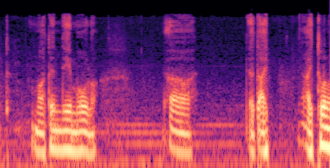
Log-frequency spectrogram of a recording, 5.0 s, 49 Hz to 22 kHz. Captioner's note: pauses for 3 seconds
